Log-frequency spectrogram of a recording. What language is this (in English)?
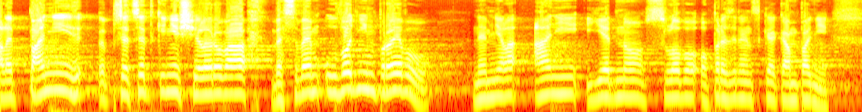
Czech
